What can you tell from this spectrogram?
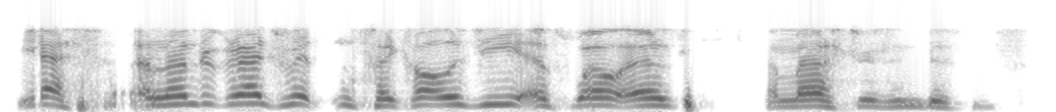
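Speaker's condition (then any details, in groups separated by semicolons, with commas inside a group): Cerebral palsy; cannot walk; voice is different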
